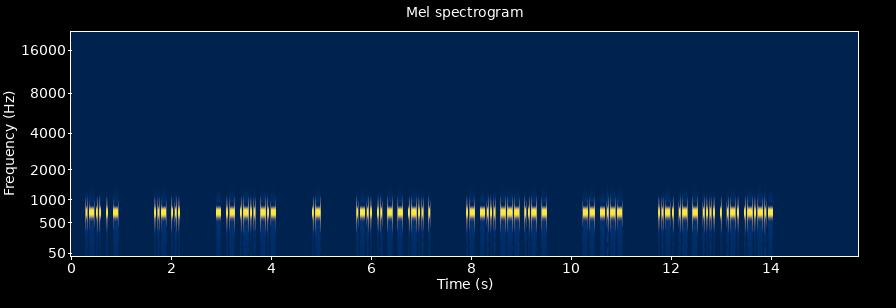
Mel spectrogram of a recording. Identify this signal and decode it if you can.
Morse code, heard as a keyed tone, about 34 wpm, 700 Hz. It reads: LET US TALK A LITTLE ABOUT MY FATHER.
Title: 3x Word-Spacing - Sentences from Top 400 Words - 35wpm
